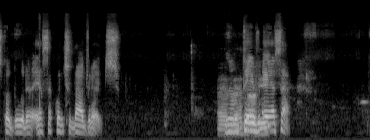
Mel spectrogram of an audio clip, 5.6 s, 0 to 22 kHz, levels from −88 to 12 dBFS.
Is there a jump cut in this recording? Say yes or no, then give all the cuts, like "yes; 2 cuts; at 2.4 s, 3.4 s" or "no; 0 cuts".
yes; 2 cuts; at 1.3 s, 3.9 s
